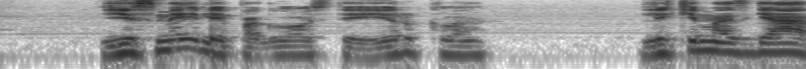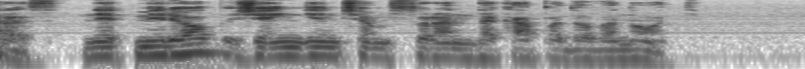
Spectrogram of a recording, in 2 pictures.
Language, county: Lithuanian, Kaunas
